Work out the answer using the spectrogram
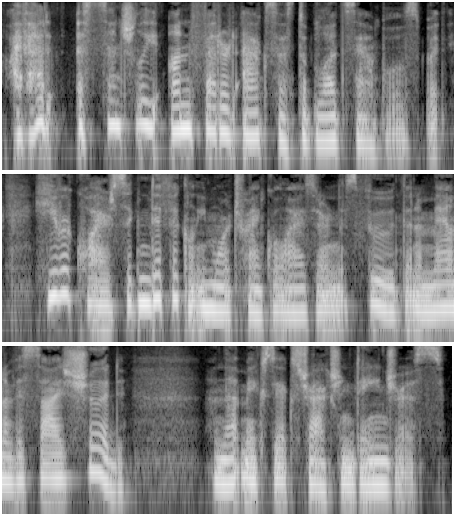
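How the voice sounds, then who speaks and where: A woman's voice: lowish voice, a little fast, vocal fry, a little mellow, slightly rough, no room sound, studio quality, full character voice. A woman playing a calculating, controlled female scientist villain in a video game, with articulate, formal and dryly condescending delivery. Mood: clinical, scheming. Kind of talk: scripted game monologue, dictated logs and letters.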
